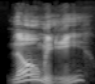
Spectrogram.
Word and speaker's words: Nomi: But Nomi, if you listen, you'll say it slowly. Nomi. How can you say it slowly? There's two syllables. 2 syllables. Nomi, or know me, M-E, like know me.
